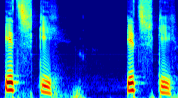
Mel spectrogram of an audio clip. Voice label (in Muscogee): "ecke", Muscogee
